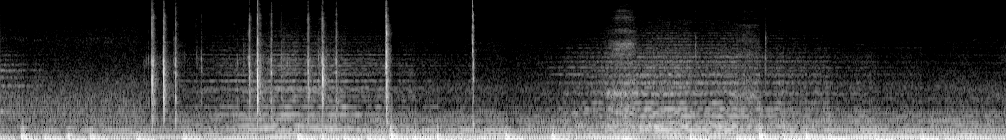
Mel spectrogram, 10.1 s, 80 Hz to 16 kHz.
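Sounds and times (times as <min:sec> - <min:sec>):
music with low pulsing beat: 0:00.0 - 0:10.0
computer keyboard keys clicking: 0:01.5 - 0:04.0.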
